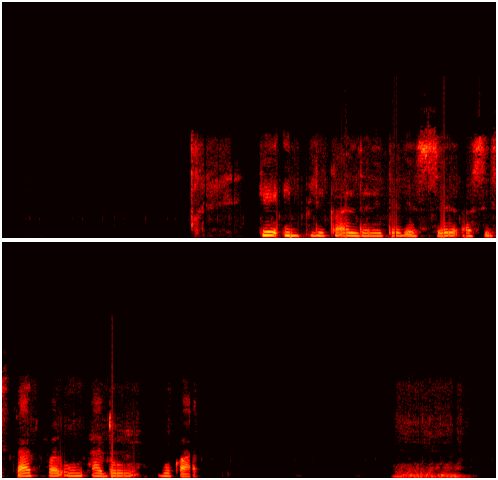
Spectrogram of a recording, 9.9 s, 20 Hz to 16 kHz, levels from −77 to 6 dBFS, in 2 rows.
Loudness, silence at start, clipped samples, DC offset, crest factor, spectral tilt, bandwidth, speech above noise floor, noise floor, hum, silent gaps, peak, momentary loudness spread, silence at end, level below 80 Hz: -32 LUFS; 1.9 s; under 0.1%; under 0.1%; 20 dB; -5 dB/octave; 11 kHz; 49 dB; -80 dBFS; none; 2.49-2.53 s; -14 dBFS; 17 LU; 0.3 s; -64 dBFS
